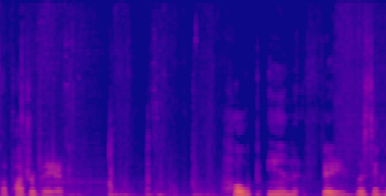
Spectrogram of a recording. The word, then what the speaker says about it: apotropaic: Apotropaic element. Or perhaps it's pronounced apotropaic.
